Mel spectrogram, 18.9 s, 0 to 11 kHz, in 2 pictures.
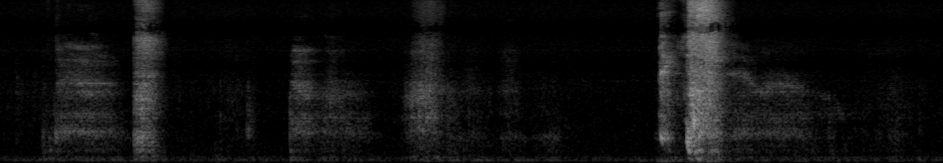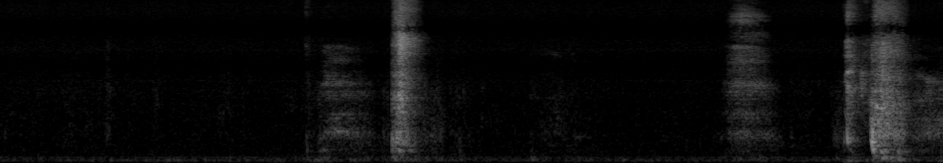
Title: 5/1/23 - messy morning allergy sneezes into a tissue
